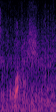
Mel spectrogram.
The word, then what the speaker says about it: gouache: Anyway, yes, it is gouache. It could be gouache, but it's not. It's gouache.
